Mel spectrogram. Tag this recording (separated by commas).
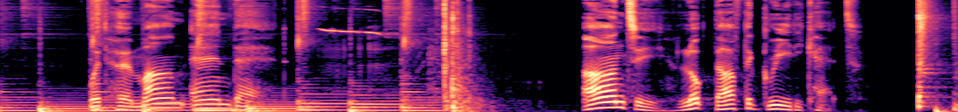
Music, Speech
